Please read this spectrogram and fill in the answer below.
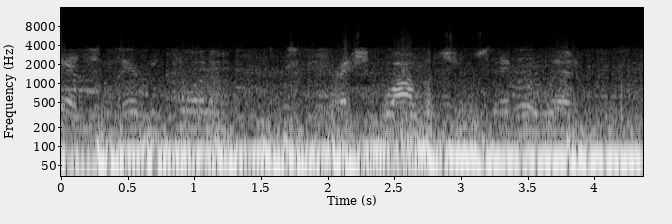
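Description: A man talking over a loud, steady low rumble.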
